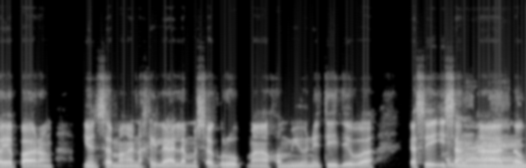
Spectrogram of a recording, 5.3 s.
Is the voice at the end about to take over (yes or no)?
no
